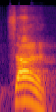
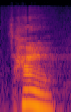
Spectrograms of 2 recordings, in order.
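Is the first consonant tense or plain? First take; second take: tense; plain. First: The word starts with a tense, stiff consonant. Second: The word starts with a plain, soft consonant.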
